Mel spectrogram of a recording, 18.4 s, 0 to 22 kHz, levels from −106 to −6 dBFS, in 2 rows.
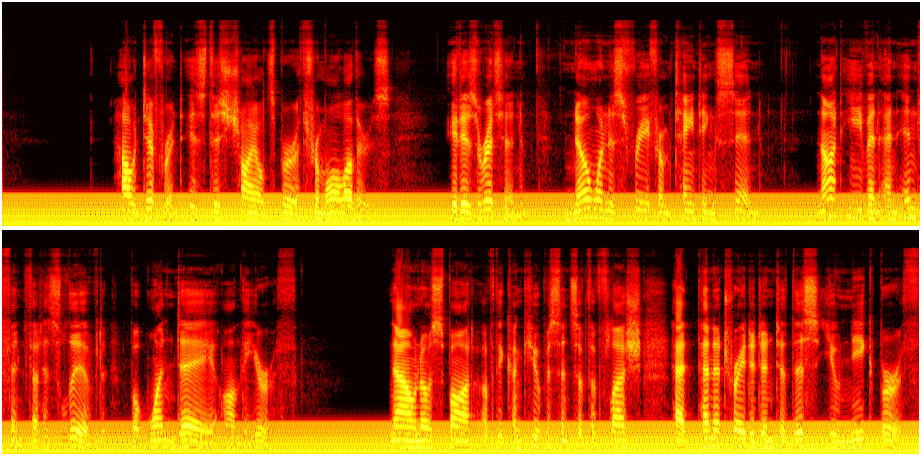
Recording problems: electrical hum; loud; throughout; 60 Hz, 7 dB below the speech

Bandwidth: 15.5 kHz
